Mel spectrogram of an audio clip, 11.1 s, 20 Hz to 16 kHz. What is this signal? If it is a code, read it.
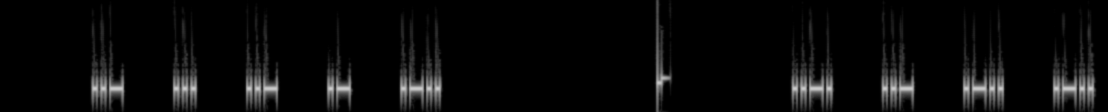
Morse code, heard as a keyed tone, about 28 wpm, spaced as for 13 wpm, 690 Hz. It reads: USUAL FULL
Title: 4x Character Spacing - Top 500 Words - 28wpm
